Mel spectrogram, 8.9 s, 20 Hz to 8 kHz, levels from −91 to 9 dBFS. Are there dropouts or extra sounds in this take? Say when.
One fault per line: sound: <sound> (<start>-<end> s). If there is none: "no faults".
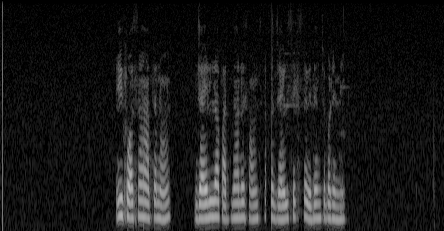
sound: dropout (5.3-5.4 s)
